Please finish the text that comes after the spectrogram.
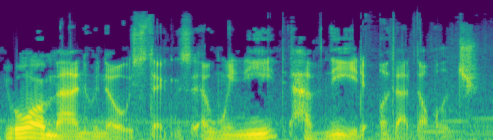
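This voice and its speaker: Man voicing a very deep, blunt fantasy conspirator. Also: animated, moderate pace. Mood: sardonic. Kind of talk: amateur narrated fantasy game cutscenes. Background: music.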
